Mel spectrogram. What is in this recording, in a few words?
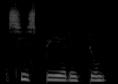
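"s'ispiritu", Sardinian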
